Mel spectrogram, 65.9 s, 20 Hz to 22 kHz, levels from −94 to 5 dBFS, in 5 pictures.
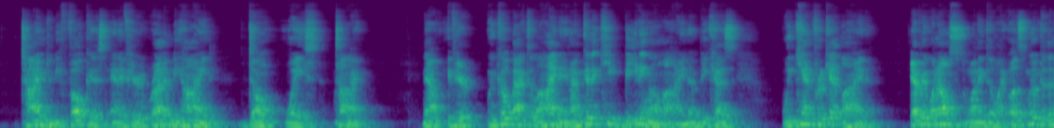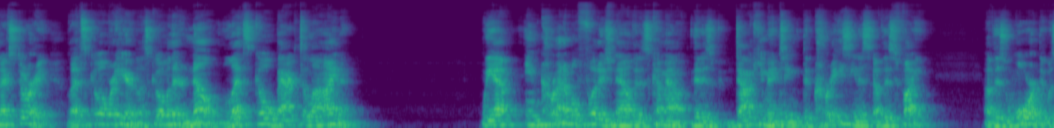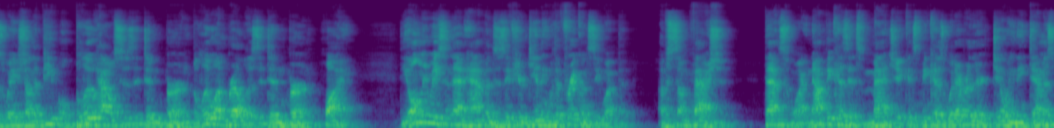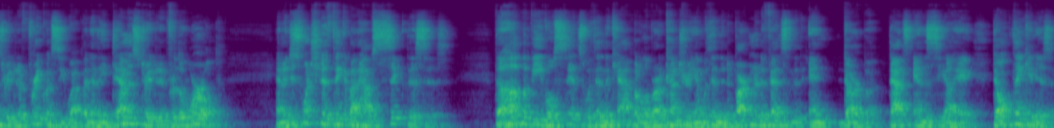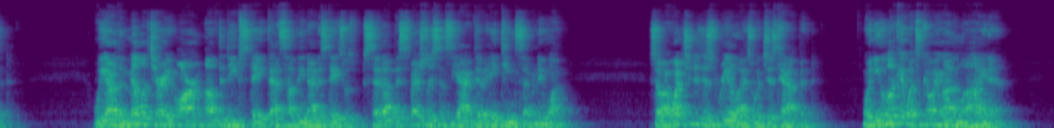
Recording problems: off-mic speech; far
room echo; slight; dies away in 0.4 s

